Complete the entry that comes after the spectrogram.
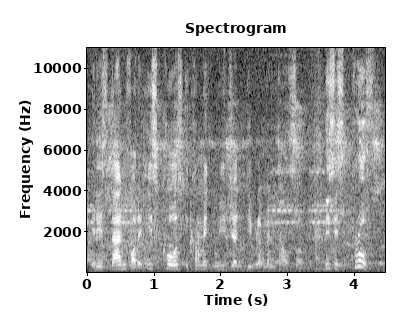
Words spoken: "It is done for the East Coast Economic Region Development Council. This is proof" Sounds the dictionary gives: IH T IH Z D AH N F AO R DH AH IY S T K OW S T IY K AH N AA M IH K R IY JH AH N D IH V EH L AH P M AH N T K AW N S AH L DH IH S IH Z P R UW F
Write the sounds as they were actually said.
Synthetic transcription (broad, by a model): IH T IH S D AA N F AO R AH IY S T K OW S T IY K AH N AA M IH K R IY JH AH N D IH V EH L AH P M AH N K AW N S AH L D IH S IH S P R UW F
